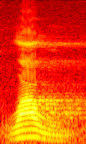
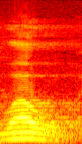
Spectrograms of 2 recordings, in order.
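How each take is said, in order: First: The vowel is an open 'a' sound. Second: The vowel is a rounded 'o' sound. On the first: The speaker calls it right. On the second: The speaker calls it wrong.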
